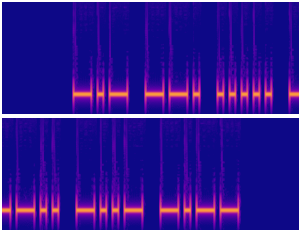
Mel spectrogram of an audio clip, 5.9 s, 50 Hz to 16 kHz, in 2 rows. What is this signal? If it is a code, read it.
Morse code, heard as a keyed tone, about 19 wpm, 700 Hz. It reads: KG5ZXY
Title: USA Call Signs - 6 Characters - Repeated 2x - 20wpm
